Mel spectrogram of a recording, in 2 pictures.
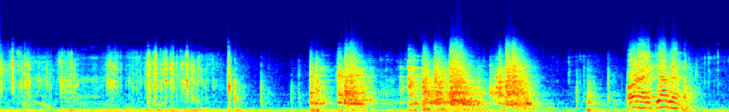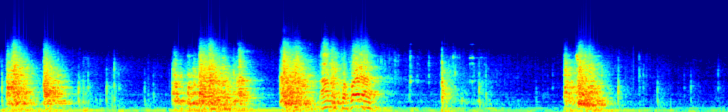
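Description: Voices speaking in short bursts with gaps between them, words unclear, over a steady low hum.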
